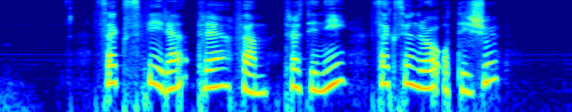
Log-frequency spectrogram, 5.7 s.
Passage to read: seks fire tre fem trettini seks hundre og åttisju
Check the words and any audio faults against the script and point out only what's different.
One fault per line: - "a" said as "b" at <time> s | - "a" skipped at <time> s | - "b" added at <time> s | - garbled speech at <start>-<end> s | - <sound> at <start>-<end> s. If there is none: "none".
none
